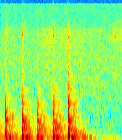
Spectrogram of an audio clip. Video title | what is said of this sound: Behind the scenes at Normanby Hall: Secrets of the Regency Bedroom | you hear that that's hollow there so that's a false wall that's been put in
